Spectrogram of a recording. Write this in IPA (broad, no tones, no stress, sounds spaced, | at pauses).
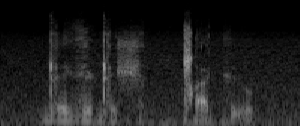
ɖ eː zʲ ɐ ɖ e ʃ | ǁ a̰ kʲ ṵ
